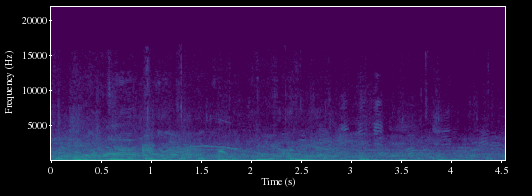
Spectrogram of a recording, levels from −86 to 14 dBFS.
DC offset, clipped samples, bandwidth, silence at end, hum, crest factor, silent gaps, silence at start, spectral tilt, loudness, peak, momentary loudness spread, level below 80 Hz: under 0.1%; under 0.1%; 15.5 kHz; 0 s; none; 16 dB; none; 0 s; -6.5 dB/octave; -40 LUFS; -22 dBFS; 10 LU; -46 dBFS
